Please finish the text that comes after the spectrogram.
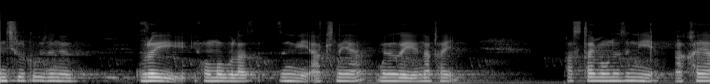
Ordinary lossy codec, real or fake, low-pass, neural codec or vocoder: none; real; none; none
